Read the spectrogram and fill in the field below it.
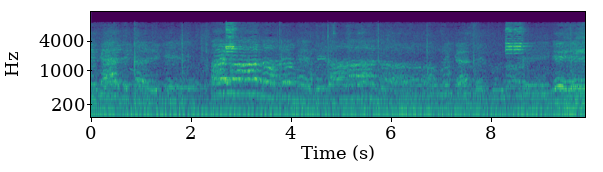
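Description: Men beat their chests in a steady rhythm.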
